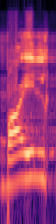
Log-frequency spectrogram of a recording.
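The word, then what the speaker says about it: boil: टॉप नॉट अगर ओ के बाद आई रहे तो ओ का उच्चारण जैसे बॉईल coins सॉइल choice hoist moist ठीक है ओ के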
